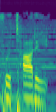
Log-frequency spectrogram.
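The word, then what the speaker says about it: 二人: 2 people is futari.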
